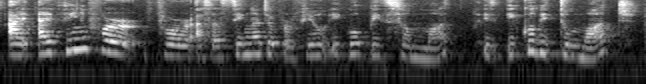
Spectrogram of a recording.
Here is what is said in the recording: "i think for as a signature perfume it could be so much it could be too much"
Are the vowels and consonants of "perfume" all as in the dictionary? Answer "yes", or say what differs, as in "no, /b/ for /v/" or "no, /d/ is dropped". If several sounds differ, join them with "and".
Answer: no, /m/ is dropped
